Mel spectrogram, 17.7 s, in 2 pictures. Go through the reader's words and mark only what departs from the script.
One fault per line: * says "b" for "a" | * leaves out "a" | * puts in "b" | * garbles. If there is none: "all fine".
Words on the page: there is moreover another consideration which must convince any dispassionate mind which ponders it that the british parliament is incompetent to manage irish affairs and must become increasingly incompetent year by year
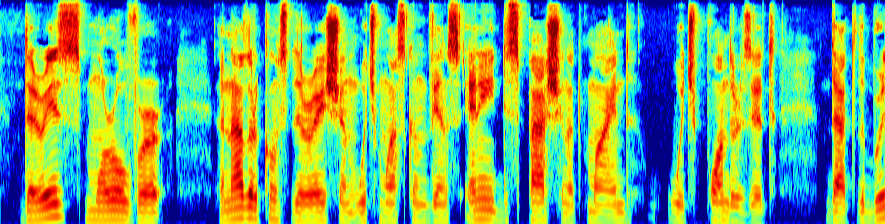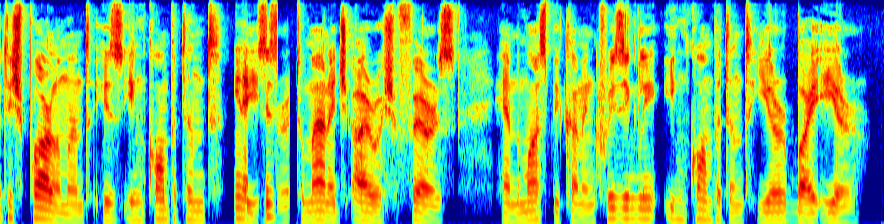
* garbles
